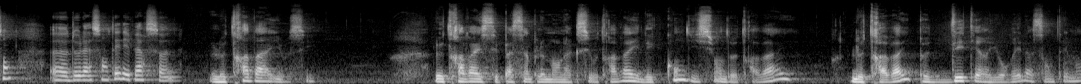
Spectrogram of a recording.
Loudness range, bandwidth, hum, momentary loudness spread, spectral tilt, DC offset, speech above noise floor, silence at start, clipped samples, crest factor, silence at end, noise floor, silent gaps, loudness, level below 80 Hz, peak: 3 LU; 18.5 kHz; none; 10 LU; -4.5 dB/octave; under 0.1%; 30 dB; 0 s; under 0.1%; 16 dB; 0 s; -46 dBFS; none; -16 LUFS; -48 dBFS; 0 dBFS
